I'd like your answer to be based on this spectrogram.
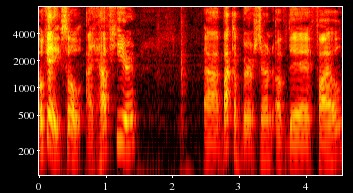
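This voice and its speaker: The speaker is a man. He has a Chilean Spanish accent. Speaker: hobby digital artist. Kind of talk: tutorial. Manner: halting, many fillers and repeats.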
